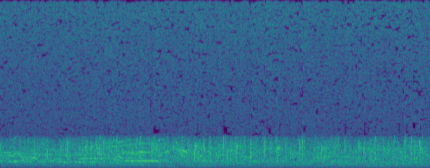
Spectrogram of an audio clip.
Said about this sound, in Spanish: Él es, y yo os pido un aplauso muy fuerte para él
